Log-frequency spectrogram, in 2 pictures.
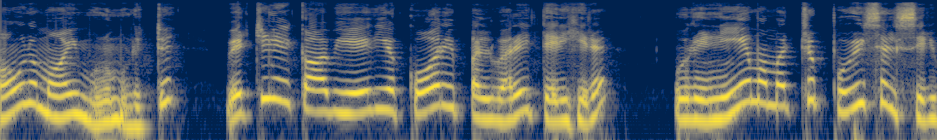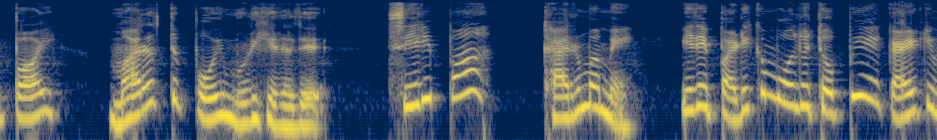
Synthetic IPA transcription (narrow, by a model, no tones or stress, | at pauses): ɐʊnɐmaːjmʊɻɯmʊɽɪt̪ːɯ | ʋɛʈrɪlɐɪkːaːʋɪeːɾɪjɐkoːɾɐɪpːɐlʋɐɾɐɪt̪ːɛɾɯɣɪrɐ | ɔɾɯnɪjɐmɐmɐʈrɐpɔɻɪsɐlsɪɾɪpːaːj | mɐɾɐt̪ːɯpːoːjmʊɽɪɣɪrɐðɯ | sɪɾɪpːaː | kʰɐɾmɐmeː | ɪðɐɪpːɐɽɪkːɯmpoːðɯt̪ɔpːɪjɐkɐɻɐʈːi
